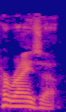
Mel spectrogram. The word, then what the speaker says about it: Horyza: And Helen's last name is spelled H-O-R-Y-Z-A, Helen Hariza.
